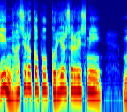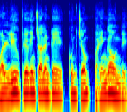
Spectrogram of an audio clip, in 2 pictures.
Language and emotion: Telugu, fearful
